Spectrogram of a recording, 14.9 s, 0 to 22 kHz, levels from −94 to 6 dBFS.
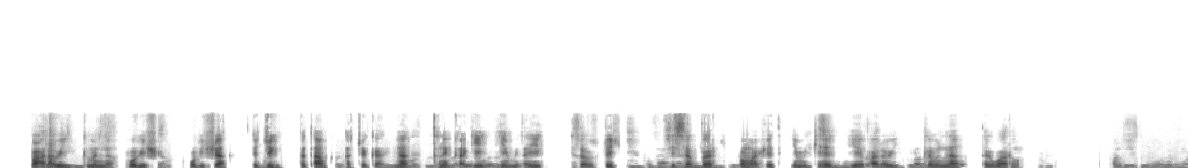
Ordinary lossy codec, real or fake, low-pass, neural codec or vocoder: AAC, 32 kbps; real; 7.2 kHz; none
